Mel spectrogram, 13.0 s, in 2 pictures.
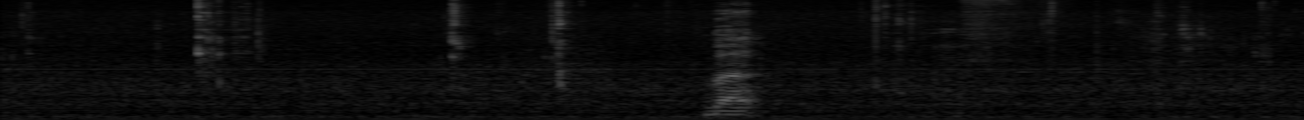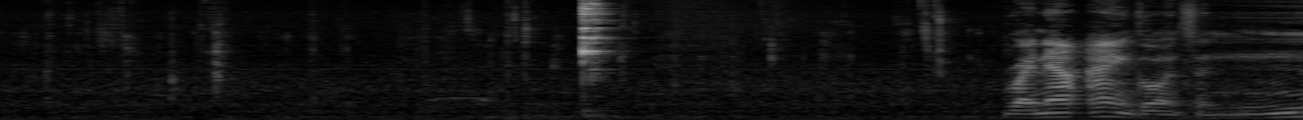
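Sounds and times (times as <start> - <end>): faint chewing: 2.2 - 3.0, 4.3 - 11.5.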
